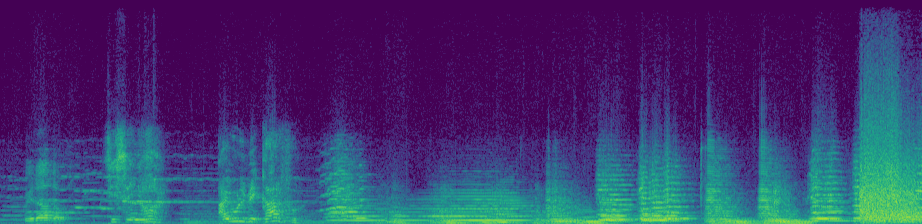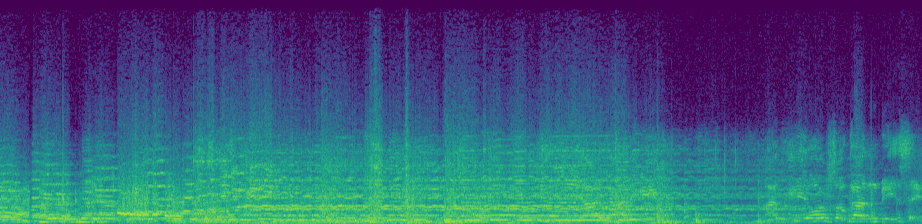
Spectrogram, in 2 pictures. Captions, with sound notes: (Thorne speaks Spanish) - Si, senor. I will be careful. (gun fires) (shrew snarls) (dramatic orchestral music) (Mario speaks Spanish)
